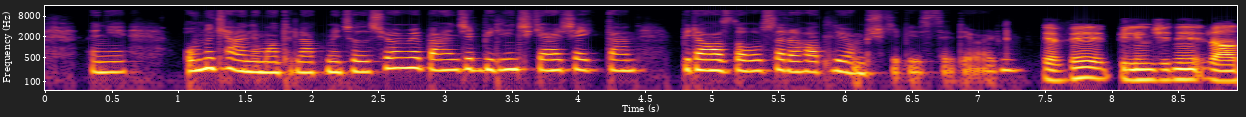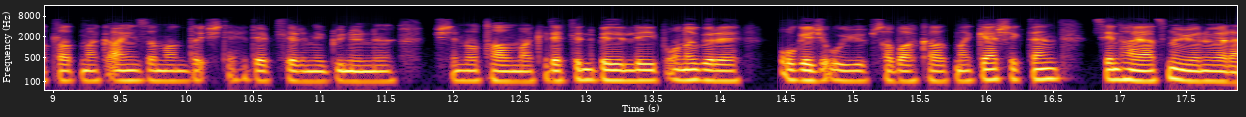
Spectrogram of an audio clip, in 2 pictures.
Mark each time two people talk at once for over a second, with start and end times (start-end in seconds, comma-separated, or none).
none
